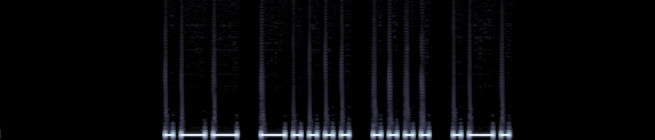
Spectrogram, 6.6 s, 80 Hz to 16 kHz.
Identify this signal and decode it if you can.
Morse code, heard as a keyed tone, about 15 wpm, 700 Hz. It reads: W6HR
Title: USA Call Signs - 4 Characters - Repeated 3x - 15wpm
